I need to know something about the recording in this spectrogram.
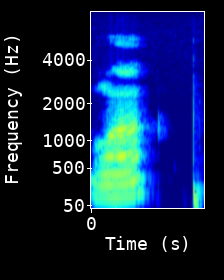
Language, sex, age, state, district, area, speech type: Nepali, male, 60+, West Bengal, Kalimpong, rural, read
